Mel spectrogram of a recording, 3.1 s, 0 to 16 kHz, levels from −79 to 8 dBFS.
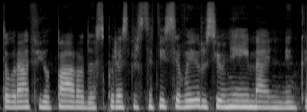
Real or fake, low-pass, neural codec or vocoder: fake; 14.4 kHz; codec, 44.1 kHz, 2.6 kbps, SNAC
